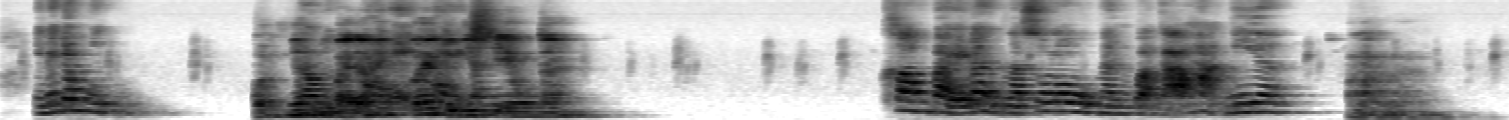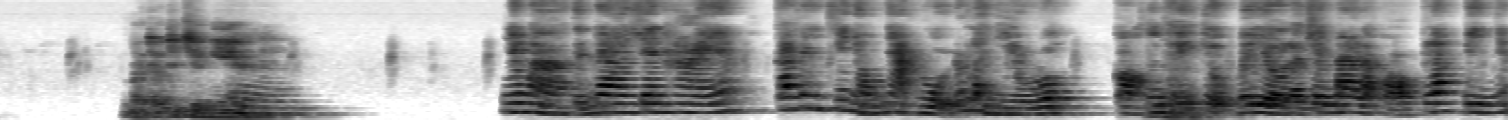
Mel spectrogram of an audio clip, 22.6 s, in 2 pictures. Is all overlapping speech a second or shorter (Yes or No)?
No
